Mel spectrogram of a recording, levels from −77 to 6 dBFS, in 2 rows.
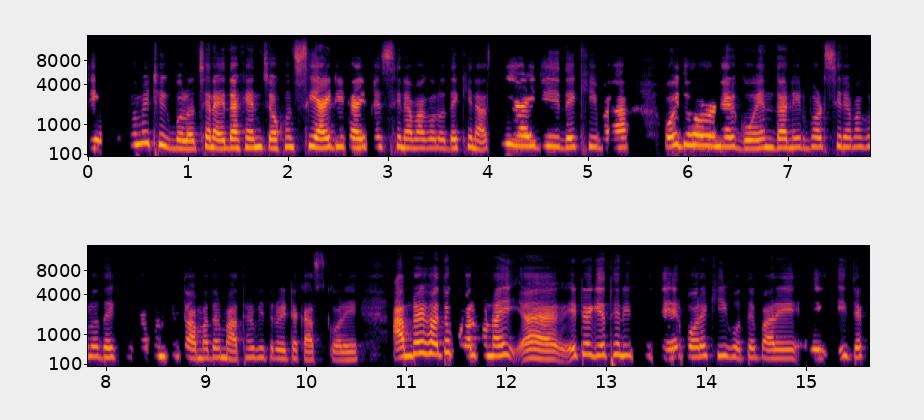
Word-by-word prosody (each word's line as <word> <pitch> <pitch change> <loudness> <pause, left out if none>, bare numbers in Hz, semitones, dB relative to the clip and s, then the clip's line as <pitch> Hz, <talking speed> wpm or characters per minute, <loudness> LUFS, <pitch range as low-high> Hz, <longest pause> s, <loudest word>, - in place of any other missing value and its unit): জি, - - -13 0.3
একদমই 355 -6 0
ঠিক 310 -3 +3
বলেছেন 215 +4 +2
এই 220 - +2
দেখেন 245 +1 +4
যখন 235 +3 +1
সিআইডি 260 -1 +6
টাইপের 255 +2 +2
সিনেমাগুলো 240 -2 -1
দেখি 235 +2 -2
না 205 - -2 0.2
সিআইডি 290 -5 +3 0.2
দেখি 270 +2 0
বা 240 0 -8 0.6
ওই 280 - +6
ধরনের 285 -3 +4
গোয়েন্দা 245 +2 +2
নির্ভর 255 +1 -3
সিনেমাগুলো 270 0 -4
দেখি 255 +1 -4
তখন 270 +2 -9
কিন্তু 280 -1 -17
আমাদের 240 +2 -5
মাথার 250 +5 -5
ভিতরে 245 -1 -9
এটা 225 +1 -9
কাজ 195 0 -5
করে। 195 0 -5 0.5
আমরাই 330 +7 +5
হয়তো 345 +2 +4
কল্পনায় 290 +1 +2 0.2
আ - - +4 0.4
এটা 330 +7 -1
গেঁথে 310 +2 -1
নিচ্ছি 300 0 -8
যে - - -17
এরপরে 270 0 -1
কী 295 - -3
হতে 250 +1 -6
পারে, 225 0 -2 0.3
এই 465 - -1 0.2
এইটা 265 -3 -3
265 Hz, 165 wpm, -17 LUFS, 240-290 Hz, 0.6 s, সিআইডি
